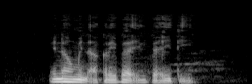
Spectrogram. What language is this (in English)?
Arabic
